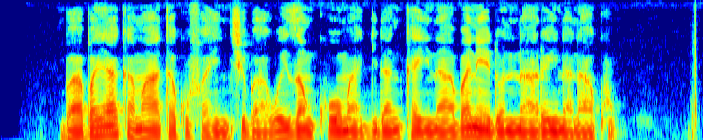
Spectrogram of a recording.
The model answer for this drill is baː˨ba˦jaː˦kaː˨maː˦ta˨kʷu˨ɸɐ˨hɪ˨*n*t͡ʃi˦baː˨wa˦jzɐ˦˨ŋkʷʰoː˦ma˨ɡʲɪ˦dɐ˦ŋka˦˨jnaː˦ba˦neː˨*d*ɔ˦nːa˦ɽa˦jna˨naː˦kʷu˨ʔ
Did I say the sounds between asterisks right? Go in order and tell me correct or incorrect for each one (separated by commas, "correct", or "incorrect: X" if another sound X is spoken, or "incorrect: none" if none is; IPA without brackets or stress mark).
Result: correct, correct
